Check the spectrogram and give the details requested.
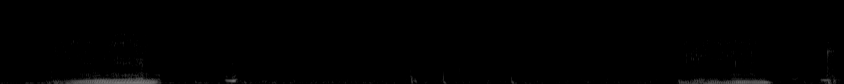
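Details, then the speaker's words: Dog sleeping comfortably in a fleece blanket, head on a folded towel, under a foam dog bed at a winter deer-hunting camp, snoring softly. "so she's pretty comfortable maybe you can hear her snoring there a little bit"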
